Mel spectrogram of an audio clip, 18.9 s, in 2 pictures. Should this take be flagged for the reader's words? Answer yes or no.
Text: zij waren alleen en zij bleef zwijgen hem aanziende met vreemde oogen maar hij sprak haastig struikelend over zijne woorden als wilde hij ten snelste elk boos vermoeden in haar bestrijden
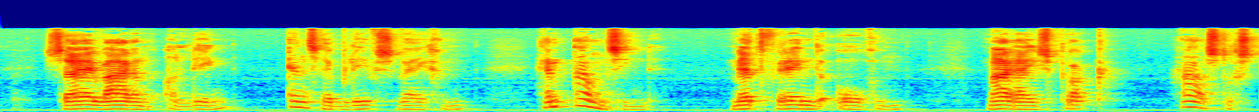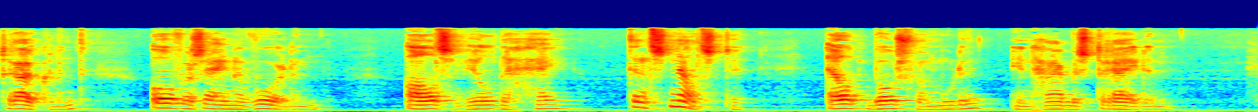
no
